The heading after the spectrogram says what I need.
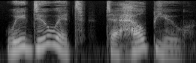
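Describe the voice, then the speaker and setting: A preachy, condescending captor, performed by a woman narrator, speaking with slow, sanctimonious deliberation in an audiobook. The voice is dry and close, lifted a little above a low natural register. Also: big pitch swings, breathy edge, no room sound, exaggerated voice. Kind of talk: audiobook character acting.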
